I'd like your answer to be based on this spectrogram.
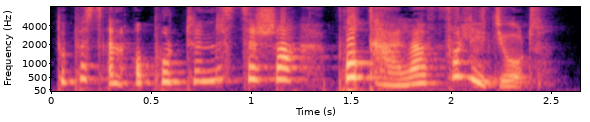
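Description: A woman voicing a furious, sharp-tongued young witch in a fan fiction audiobook, snapping back in a high, shrill voice. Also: sing-song, fast, heavily acted.

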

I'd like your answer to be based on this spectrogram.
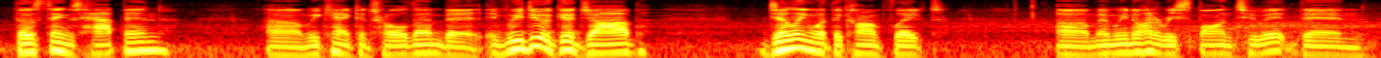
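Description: Low-voiced man talking in his car. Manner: rambling, full of fillers and restarts. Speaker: rideshare driver vlogger. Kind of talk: casual advice talk to camera. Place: inside a parked car. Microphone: camera on the dashboard.

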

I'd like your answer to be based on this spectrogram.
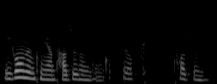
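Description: A woman's voice: on the high side, rapid-fire, darkish tone. A young woman gushing and gasping as she unboxes albums in a casual vlog. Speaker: fan vlogger unboxing albums.

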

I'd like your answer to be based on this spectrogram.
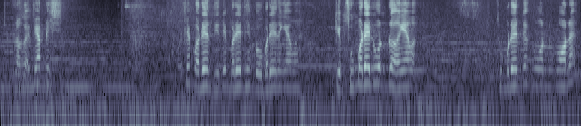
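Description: A young man giving excited live commentary on his game, talking to viewers and repeating words in quick bursts. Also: high-pitched. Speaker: game streamer. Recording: music playing behind voice.

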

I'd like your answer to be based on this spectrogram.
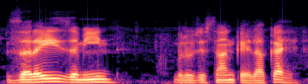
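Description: A man gives calm, devout, descriptive commentary while walking a foggy rural track, filming on a handheld phone. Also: on the low side, a little slow, clear, resonant tone, dull audio.

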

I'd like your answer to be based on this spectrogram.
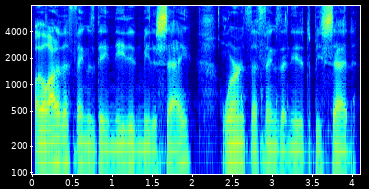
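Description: A man with a very deep voice talks through his stories as an interview guest, loose and animated, full of "like" and quick restarts. The sound is close and dry, with no room around it. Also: no room sound. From United States. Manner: animated, many fillers and restarts. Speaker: guest, performer and host. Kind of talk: casual interview storytelling.

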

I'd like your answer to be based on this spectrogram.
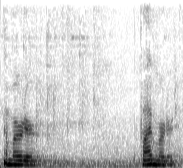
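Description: Walking the courthouse hallways, a middle-aged vlogger narrates into her handheld phone in a mid-range, monotone voice, taking her time. Her talk is casual, with curious and teasing questions. Echo fills the hallway, and the background is noisy.

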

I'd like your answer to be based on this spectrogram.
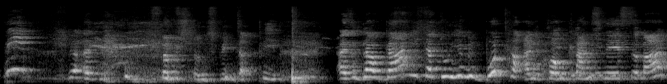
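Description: A woman's voice: sits high, expressive, normal speed. A woman co-hosting a casual chat among friends, laughing often and stumbling over fillers. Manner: laughing, hesitant with many fillers. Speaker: co-host. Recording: echoey room.

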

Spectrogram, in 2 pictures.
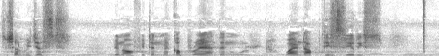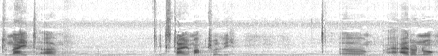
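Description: A man's voice: medium pitch, unhurried, pauses often, over music, poor audio. A middle-aged man with an East African accent preaching a church sermon, exhorting with rhetorical questions and repeated refrains. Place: church hall, speaking from a pulpit on stage.

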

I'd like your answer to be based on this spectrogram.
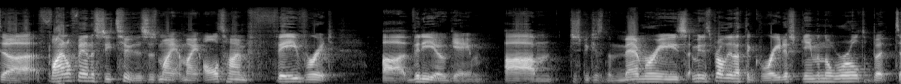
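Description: A man chatting casually for an unboxing vlog, groggy and halting as if he just woke up. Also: on the low side, sharp tone. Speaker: YouTube vlogger.

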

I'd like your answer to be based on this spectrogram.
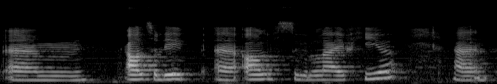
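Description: A teenage girl from Afghanistan, speaking English haltingly and pausing often to search for words. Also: mid-range voice, steady tone, echoey room, rough recording. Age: teens. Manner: hesitant, searching for words, many pauses. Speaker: young migrant speaking about herself. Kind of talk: halting personal monologue in a second language.

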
